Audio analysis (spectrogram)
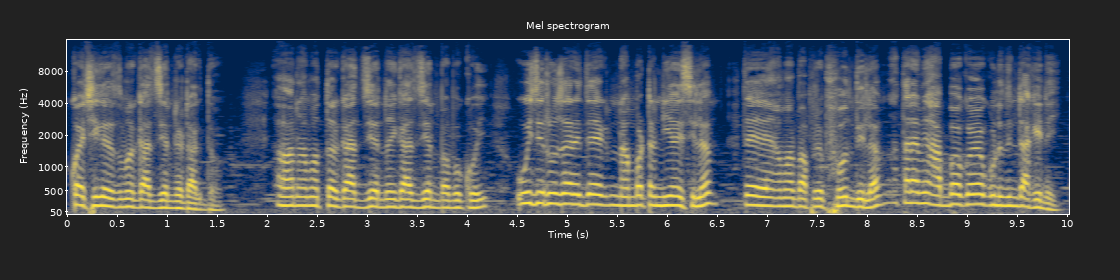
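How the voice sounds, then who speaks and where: A man's voice: high-pitched, fast talker, darkish tone, faint music behind. A man with a Bangladeshi accent telling a personal story in casual, colloquial speech, rambling and repeating phrases as he quotes conversations. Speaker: guest telling their life story.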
